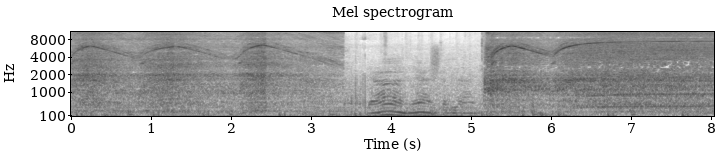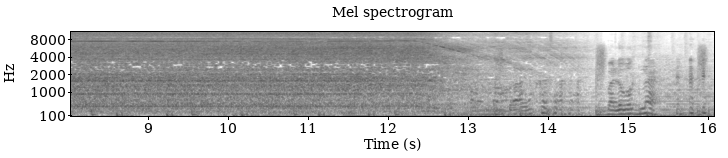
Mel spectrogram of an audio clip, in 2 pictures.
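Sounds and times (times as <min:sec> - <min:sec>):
electric drill whining: 0:00.0 - 0:03.5, 0:05.2 - 0:14.5.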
